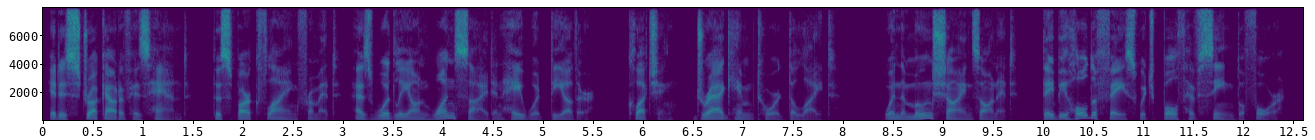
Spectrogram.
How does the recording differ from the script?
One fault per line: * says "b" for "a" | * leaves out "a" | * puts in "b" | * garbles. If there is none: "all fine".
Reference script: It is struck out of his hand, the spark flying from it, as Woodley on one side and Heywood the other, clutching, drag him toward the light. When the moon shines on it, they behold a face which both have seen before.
all fine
